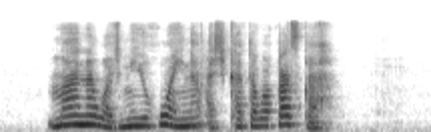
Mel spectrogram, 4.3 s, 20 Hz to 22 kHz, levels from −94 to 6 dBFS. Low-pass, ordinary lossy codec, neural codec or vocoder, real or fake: 10.8 kHz; Opus, 64 kbps; codec, 44.1 kHz, 7.8 kbps, Pupu-Codec; fake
